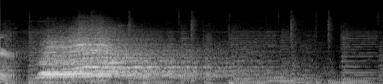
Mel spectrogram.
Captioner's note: train hoots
